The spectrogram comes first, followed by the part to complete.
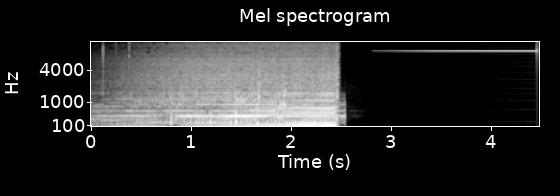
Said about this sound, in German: Ah, das ist echt ein fieser Ton. Ja, ein ziemlich fieses Piepen sogar. Das sind fast 8000 Hertz, weil dieser Ton so alleine steht, deshalb nervt er so.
